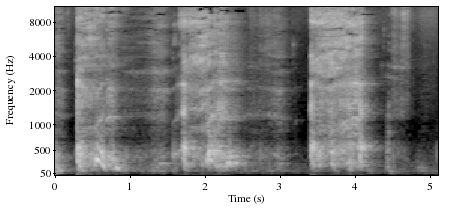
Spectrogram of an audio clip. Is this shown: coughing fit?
yes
